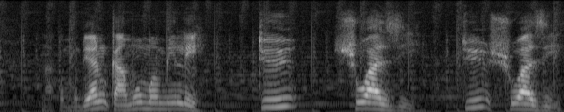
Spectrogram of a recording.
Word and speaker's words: choisis: Tu choisis. Tu choisis. Sama ejaannya tapi S-nya juga tidak dibaca.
